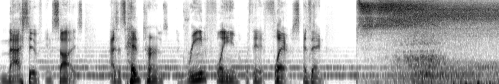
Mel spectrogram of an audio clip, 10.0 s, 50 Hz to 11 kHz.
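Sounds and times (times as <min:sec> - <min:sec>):
speech: 0:00.2 - 0:07.9
hiss of shadowy fog pouring from the joints of a suit of full plate armor: 0:07.2 - 0:09.9.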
